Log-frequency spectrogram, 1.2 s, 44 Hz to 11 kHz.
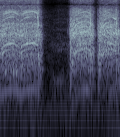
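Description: A Bauer impact drill from Harbor Freight, runnable on a 3 Ah or 5 Ah battery, whirs loudly in three close bursts, a longer run followed by two quick trigger pulls, with no talk.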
